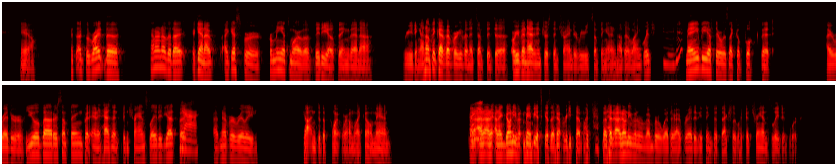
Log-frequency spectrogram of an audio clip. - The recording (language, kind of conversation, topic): English, unstructured, What would you do if you could speak every language fluently?
- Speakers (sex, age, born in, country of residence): female, 35-39, United States, United States; male, 55-59, United States, United States
- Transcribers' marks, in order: laughing while speaking: "I don't think I've"; laughing while speaking: "maybe it's 'cause I don't read that much, but I I don't"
